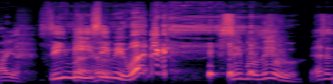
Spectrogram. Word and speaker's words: Simu Liu: Simu Liu. That's his name, right? Shang-Chi? It's just Simu Liu, nigga. This nigga said Liu. Simu Liu. Okay. It's spelled L-I-U, so that kind of messed me up.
